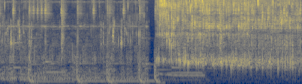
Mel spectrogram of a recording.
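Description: Pestle squishing sticky toothpaste paste in a stone mortar, then a tap-water stream starts suddenly about halfway and pours into the mortar, filling it with foam. Background music plays throughout.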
